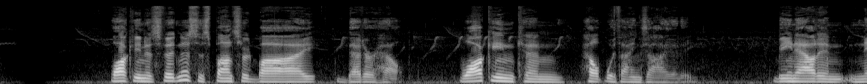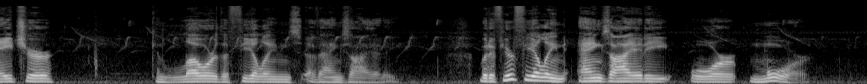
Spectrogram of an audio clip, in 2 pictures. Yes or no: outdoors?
yes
